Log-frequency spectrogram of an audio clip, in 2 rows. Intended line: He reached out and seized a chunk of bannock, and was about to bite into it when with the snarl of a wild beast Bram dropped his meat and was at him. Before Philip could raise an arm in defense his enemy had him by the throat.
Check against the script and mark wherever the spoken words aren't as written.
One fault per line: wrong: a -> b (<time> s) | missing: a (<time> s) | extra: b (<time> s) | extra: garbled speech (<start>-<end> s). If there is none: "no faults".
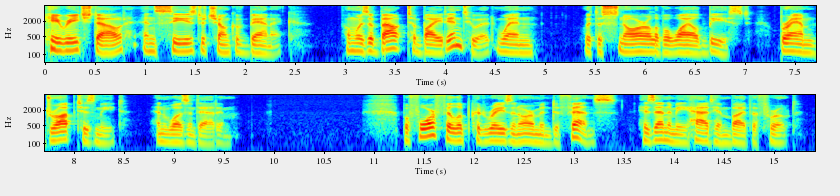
wrong: was -> wasn't (8.9 s)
